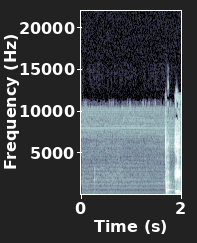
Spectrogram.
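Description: Faint steady electrical hum made of a few level tones on the microphone feed. A man's voice starts again near the end.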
